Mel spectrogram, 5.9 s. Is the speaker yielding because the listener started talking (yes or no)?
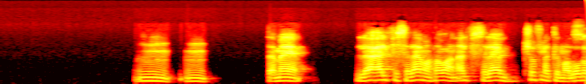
no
